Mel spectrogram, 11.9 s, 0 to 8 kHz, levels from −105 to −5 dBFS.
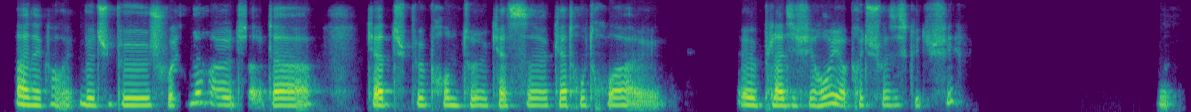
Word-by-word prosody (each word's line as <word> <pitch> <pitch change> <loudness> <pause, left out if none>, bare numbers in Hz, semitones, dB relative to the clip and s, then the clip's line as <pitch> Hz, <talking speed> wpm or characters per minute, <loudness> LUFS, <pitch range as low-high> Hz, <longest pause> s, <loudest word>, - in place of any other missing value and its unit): Ah, 215 -2 +7
d'accord, 195 +2 -1
ouais, - - -6
bah, 195 -5 +3
tu 215 +4 -2
peux 190 -1 +3
choisir, 220 +3 -4 0.2
heu, 200 -1 -1
tu 190 - -8
as - - -4
tu - - 0
as 185 0 +3 0.5
tu - - +3
as 190 - +9
tu 190 0 -6
peux 195 -1 -1
prendre, 190 -2 -3
heu, 185 0 0
quasse-quatre 185 +1 0
ou 190 - 0
3, 195 +1 0
heu - - -6 0.8
heu, 195 -1 +4
plats 195 -1 +4
différents 185 +2 -1
et 230 - +5
après 190 +1 -2
tu 200 - -4
choisis 190 +1 -5
ce - - -11
que 180 - -10
tu 190 - -13
fais. 280 +1 -9 2.0
Mmh. - - -8
190 Hz, 170 wpm, -24 LUFS, 185-195 Hz, 2.0 s, as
